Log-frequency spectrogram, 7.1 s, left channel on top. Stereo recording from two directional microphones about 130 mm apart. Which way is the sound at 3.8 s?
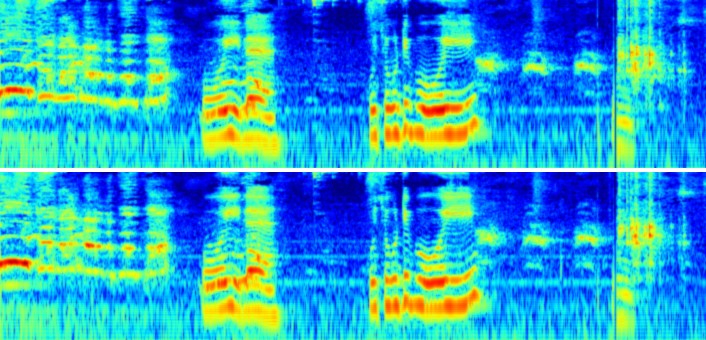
20° right (ahead or behind).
